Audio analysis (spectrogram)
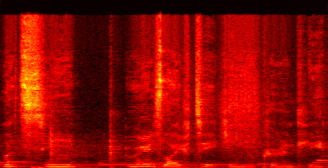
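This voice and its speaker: A woman, a little sick and losing her voice, giving a gentle tarot reading to her viewers and musing aloud with soft hesitations. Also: fairly high pitch, fairly even intonation, unhurried, over music. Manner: gentle, addresses viewers warmly as beautiful souls. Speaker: tarot reader.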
